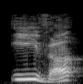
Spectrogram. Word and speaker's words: either: Number 4, the letters E and I can sometimes be pronounced both E or I. So look at words like either and neither. Either and neither. Here, E and I is pronounced E and E.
